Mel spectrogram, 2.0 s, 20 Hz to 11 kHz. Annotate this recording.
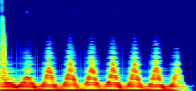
Wub wub wub
Sounds like a force shield that is blocking something. This was created in FL Studio 9.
